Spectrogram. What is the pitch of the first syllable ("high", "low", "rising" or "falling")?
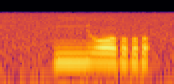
high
